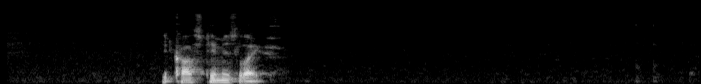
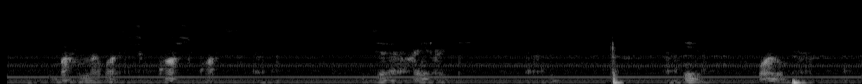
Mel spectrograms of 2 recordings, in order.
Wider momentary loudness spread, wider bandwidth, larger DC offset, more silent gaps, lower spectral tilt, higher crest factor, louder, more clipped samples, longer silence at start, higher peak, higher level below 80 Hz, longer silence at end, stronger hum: second, 13 LU vs 18 LU; about the same, 11 kHz vs 11.5 kHz; neither; neither; about the same, -9 dB/octave vs -8.5 dB/octave; about the same, 22 dB vs 24 dB; first, -17 LUFS vs -40 LUFS; neither; first, 1.6 s vs 0.05 s; first, 0 dBFS vs -18 dBFS; about the same, -44 dBFS vs -48 dBFS; first, 4.35 s vs 0 s; neither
